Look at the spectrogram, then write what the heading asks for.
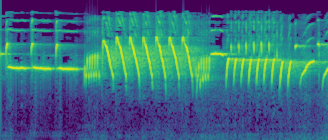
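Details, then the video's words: A canary sings for training young canaries. Three steady flat whistles are followed by a burst of sweeping high notes, then a rapid even trill that fades out with a short rising slur. "O melhor canário canário para treinar seu canário"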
